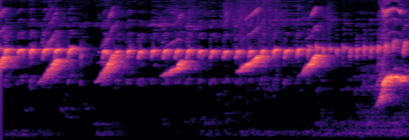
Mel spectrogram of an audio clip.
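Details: Afternoon birdsong: a bird repeats quick upward-sweeping chirps about every half second over a steady high, pulsing trill, ending in a louder, lower rising note.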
